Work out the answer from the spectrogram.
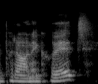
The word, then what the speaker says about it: Padonikwit: my name is padonikwit and my granddaughter says um our name as put on a coat that's how she pronounces it so it's easier to remember so put on put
